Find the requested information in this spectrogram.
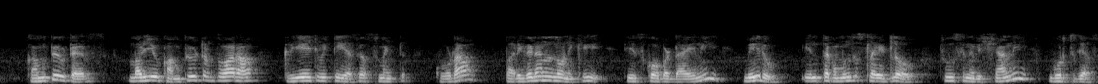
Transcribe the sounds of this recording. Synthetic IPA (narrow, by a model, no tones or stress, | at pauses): kɐmpjuːʈɐɾs | mɐɾijukɐmpjuːʈɐɾd̪ʋaːɾaː | kɾijeːʈiʋiʈiɐsesme̞ɳʈ | kuːɽaː | pɐɾiɡɐɽɐnɐlo̞ːnikit̪iːsu̥kɔːbɐɖːaːjɐni | miːɾu | int̪ɐkɐmund̪uslɐjɖlo̞ːt͡ʃuːsinɐʋiʂɐjaːnːiɡuɾt̪ut͡ʃe̞ːst̪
